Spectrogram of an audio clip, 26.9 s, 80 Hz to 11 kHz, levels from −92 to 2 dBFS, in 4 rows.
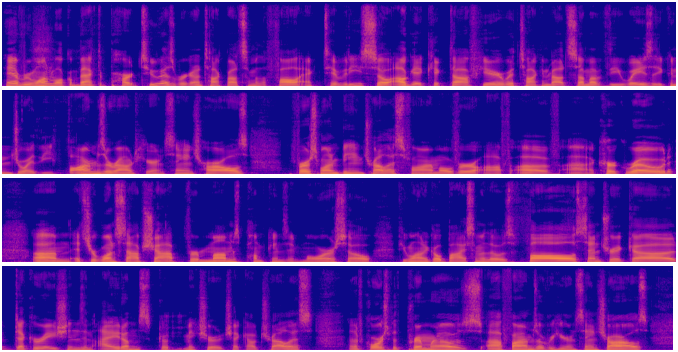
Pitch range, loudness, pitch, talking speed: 110-150 Hz, -30 LUFS, 125 Hz, 225 wpm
